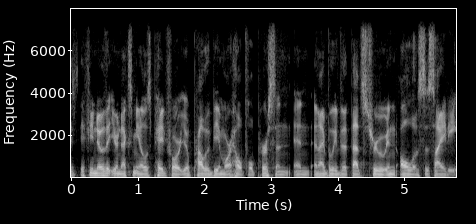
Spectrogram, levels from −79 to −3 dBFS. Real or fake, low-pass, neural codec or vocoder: fake; 7.2 kHz; vocoder, 44.1 kHz, 128 mel bands every 256 samples, BigVGAN v2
